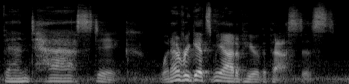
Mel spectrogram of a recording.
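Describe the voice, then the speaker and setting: A jaded teenage high schooler in an audio drama, played by a man, sarcastic and quick to get defensive. His blunt, irritable delivery has lively pitch movement, over faint background noise. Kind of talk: audio fiction dialogue.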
